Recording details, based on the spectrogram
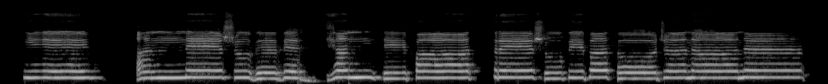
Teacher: you should have noticed the gap after ye and before anneshu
